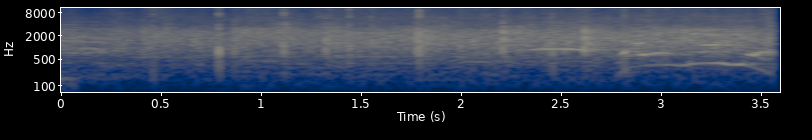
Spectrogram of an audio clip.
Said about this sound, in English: Somebody clap your hands and give God the praise. Is there anybody that's felt that power? Let's clap our hands and lift our voice and give him praise.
